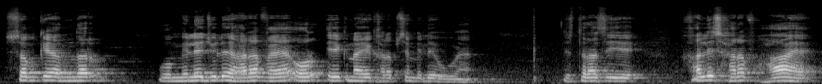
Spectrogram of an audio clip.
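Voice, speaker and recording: A man teaching an Urdu reading lesson, slowly sounding out letters and repeating each sound. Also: on the high side. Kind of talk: slow step-by-step reading lesson. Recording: echoey room.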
